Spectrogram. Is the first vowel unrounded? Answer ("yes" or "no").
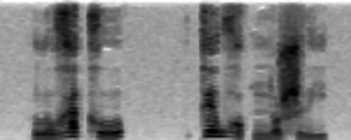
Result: no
